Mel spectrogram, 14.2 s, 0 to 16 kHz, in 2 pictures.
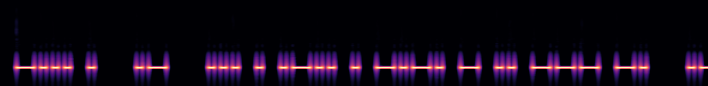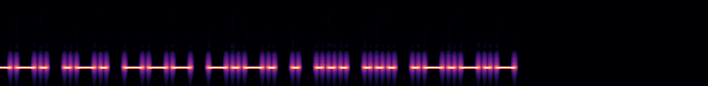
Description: Morse code, heard as a keyed tone, about 20 wpm, 700 Hz. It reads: BE A SELECTION PROCESS.
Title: Sentences from Top 1400 Words 20wpm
